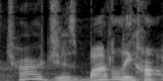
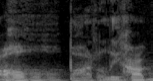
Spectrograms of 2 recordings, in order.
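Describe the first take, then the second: First: Disbelieving question, pitched up; incredulous echo. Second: Much softer, lower, understood at last; dawning realization. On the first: Kid overhearing the police, echoing in disbelief. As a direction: repeat it in shock. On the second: Kid realizing the plunger prank, saying it softly and lower. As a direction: let it sink in quietly. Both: Retold or imitated.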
